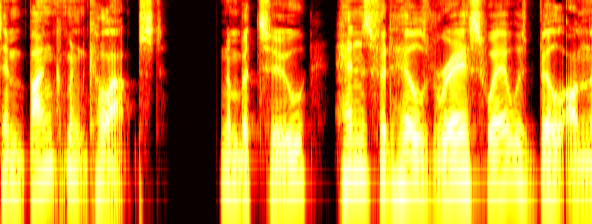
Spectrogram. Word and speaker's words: Hednesford: Here are five quickfire facts about Hensford, which is spelled H-E-D-N-E-S-F-O-R-D. There's a lot of silent letters in Hensford.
